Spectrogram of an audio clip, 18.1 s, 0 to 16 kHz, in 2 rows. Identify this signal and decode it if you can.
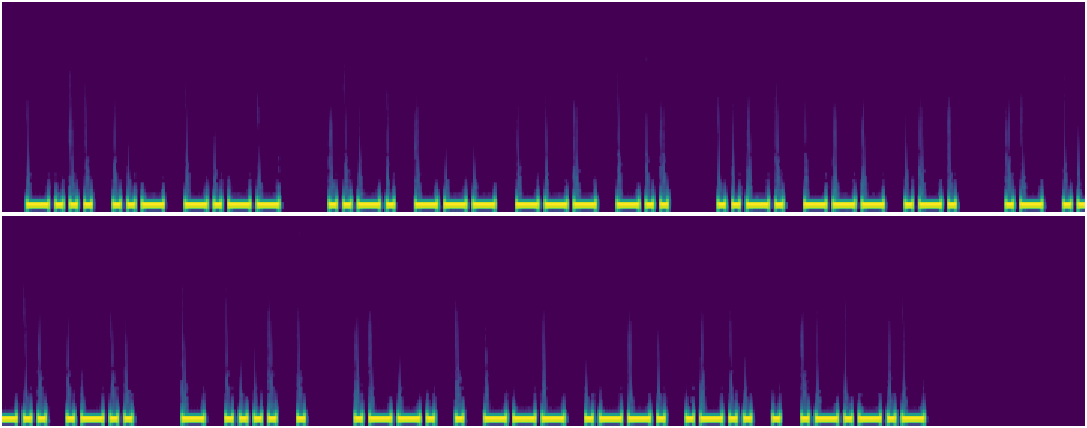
Morse code, heard as a keyed tone, about 20 wpm, 700 Hz. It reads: BUY FOOD FOR ALL THE PEOPLE.
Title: Sentences from Top 1600 Words 20wpm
